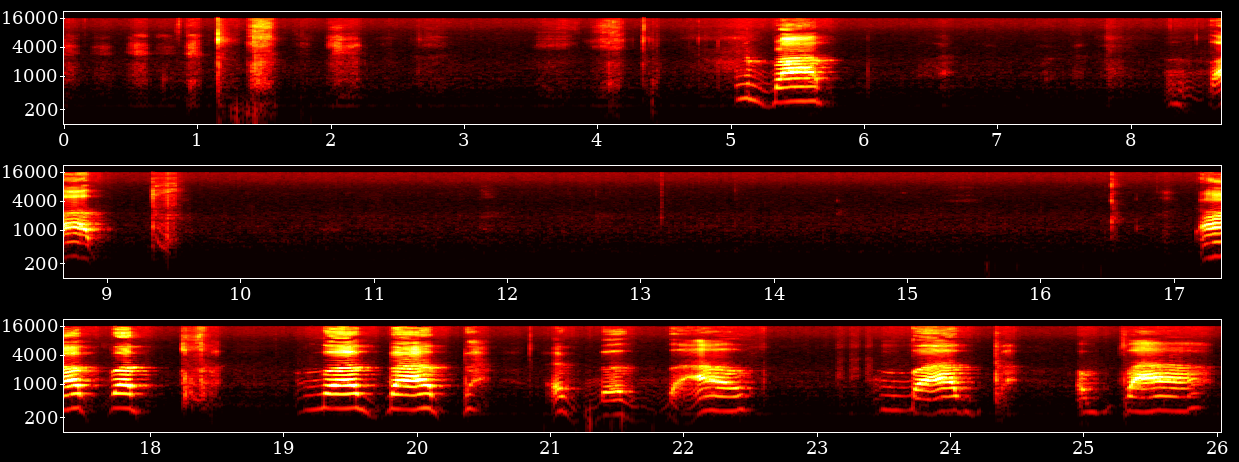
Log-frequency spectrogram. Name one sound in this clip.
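A baby claps its small hands softly.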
